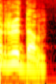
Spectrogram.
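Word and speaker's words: rhythm: का एग्जांपल देख लीजिए रिदम रिदम बोलते हो आप r के बाद h जो है वह साइलेंट ही तो रहता है इसीलिए मैंने यहां पर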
